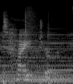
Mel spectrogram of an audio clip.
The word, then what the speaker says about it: Titor: as to be expected some people pronounce your name tighter is this correct you pronounce my name correctly as it comes from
